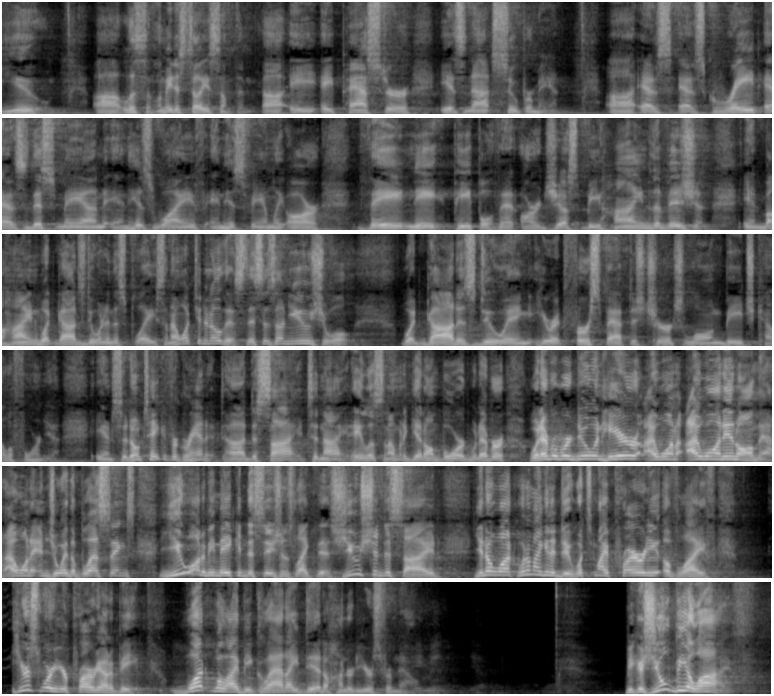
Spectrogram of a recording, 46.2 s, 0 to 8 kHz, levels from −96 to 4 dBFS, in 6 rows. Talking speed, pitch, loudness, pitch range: 195 wpm, 140 Hz, -24 LUFS, 120-180 Hz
